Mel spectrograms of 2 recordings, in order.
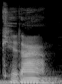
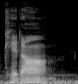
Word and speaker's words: Ciaran: This ring belonged to the Lord's Blade Kiran or Kiran, which as it turns out is how her name is pronounced according to cut content. I am Kiran.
